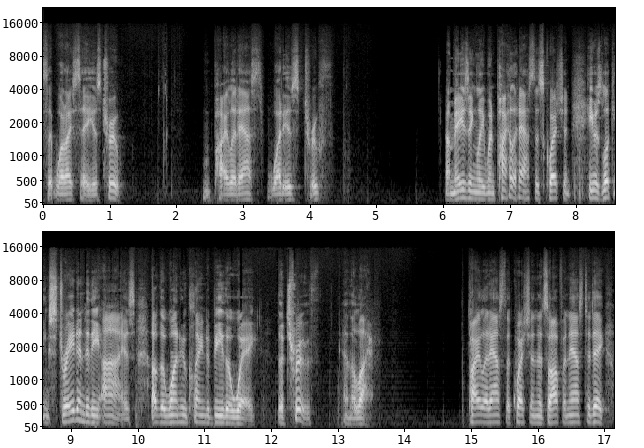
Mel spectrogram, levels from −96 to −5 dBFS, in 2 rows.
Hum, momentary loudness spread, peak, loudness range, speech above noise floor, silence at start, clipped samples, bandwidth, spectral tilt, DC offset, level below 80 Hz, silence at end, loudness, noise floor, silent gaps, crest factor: none; 10 LU; -4 dBFS; 6 LU; 57 dB; 0 s; under 0.1%; 16 kHz; -2 dB/octave; under 0.1%; -72 dBFS; 0.05 s; -23 LUFS; -81 dBFS; none; 22 dB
